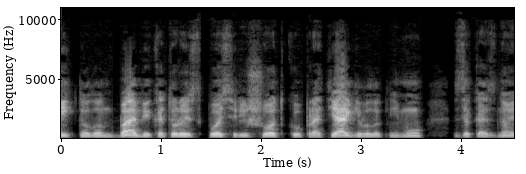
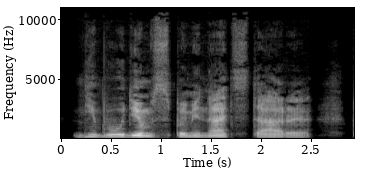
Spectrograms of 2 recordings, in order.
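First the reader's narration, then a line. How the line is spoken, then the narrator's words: Tender. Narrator (Russian): продолжал он нежно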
